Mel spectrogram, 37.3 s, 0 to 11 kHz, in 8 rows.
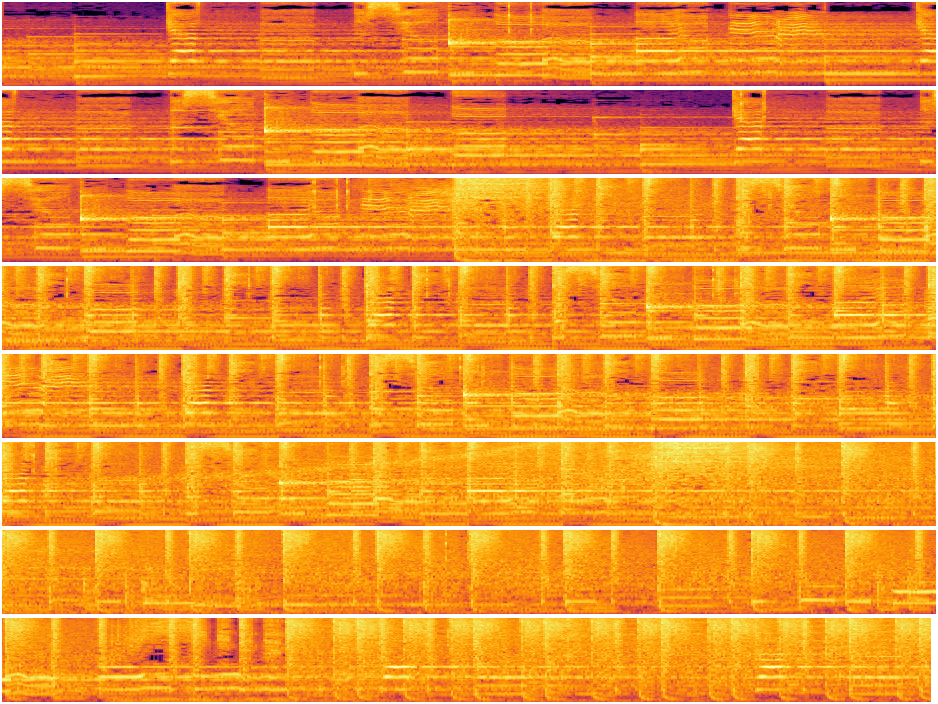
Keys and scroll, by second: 13.8 0, 19.6 0.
